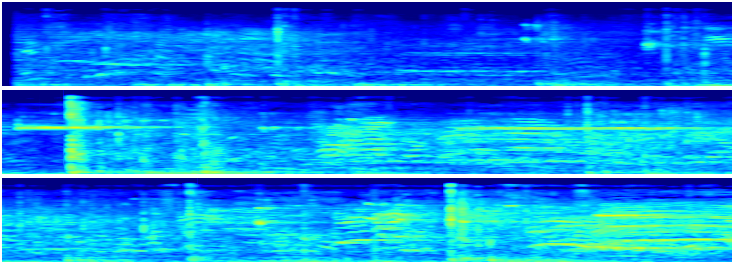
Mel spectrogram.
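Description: A volleyball being struck during a rally on an indoor court: several sharp slaps of hands or arms on the ball, the loudest about four seconds in, again shortly after, and near the end. Players' voices call out between the hits.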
